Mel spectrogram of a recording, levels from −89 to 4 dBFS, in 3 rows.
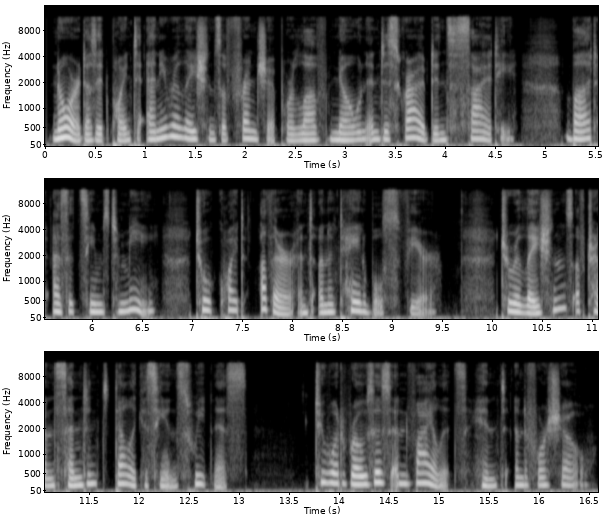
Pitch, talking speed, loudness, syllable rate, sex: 205 Hz, 160 wpm, -19 LUFS, 5.1 syllables/s, female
